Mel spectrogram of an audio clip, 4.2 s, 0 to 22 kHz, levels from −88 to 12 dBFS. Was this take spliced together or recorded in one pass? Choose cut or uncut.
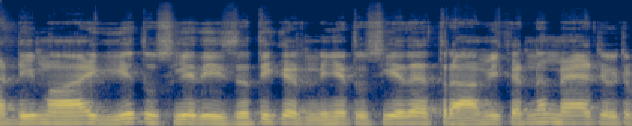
uncut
